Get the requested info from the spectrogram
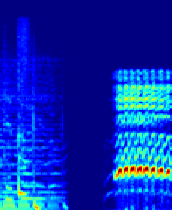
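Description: Electronic intro music with a beat ends within the first second. After a brief silence, a goat bleats once near the end: a loud, quavering call about a second long.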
